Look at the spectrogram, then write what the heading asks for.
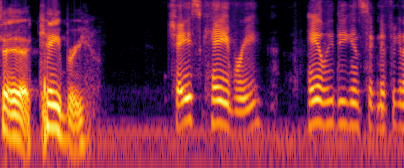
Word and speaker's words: Cabre: How do you pronounce it? It's a Cabry.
